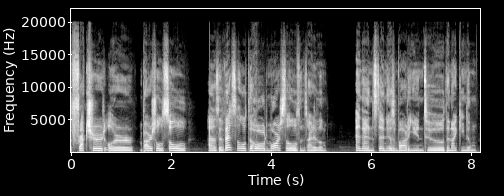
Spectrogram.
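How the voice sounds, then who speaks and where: Streamer, female, high voice, dramatic in-character game reading, dry close mic. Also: no room sound. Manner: earnest, dramatic reading with stumbles over words.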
